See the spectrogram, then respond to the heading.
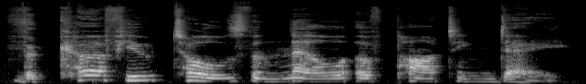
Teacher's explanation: with a weak syllable followed by a strong one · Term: iamb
